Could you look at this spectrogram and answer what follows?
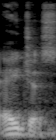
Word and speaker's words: aegis: Or aegis, I guess. The protection, backing, or support of a particular person or organization. Okay, so it's pronounced aegis, apparently.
